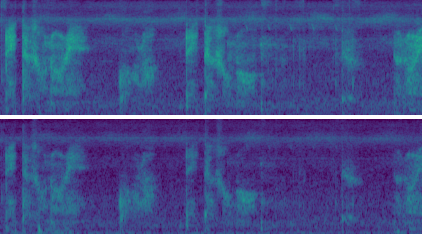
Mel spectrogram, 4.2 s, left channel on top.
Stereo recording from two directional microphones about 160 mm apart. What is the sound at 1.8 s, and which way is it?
Whispering, 15° right (ahead or behind).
